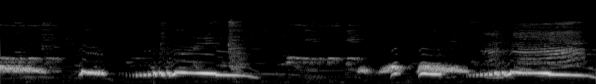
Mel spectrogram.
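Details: Lively cooing of Barbary doves meant to stir lazy birds into calling: brief clipped notes, then long smooth coos drooping at their ends, interleaved with higher broken phrases from overlapping voices.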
